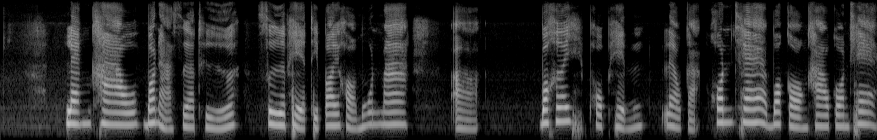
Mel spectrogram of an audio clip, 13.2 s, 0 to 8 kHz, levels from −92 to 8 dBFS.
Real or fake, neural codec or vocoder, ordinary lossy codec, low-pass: real; none; none; none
